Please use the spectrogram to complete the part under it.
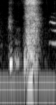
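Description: A single quick sneeze, a short close burst of breathy noise preceded by a faint intake, standing out against a steady low hum.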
